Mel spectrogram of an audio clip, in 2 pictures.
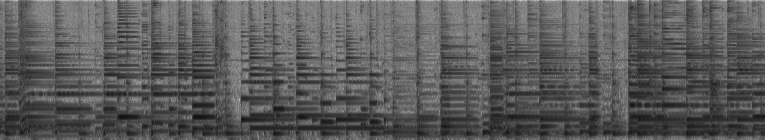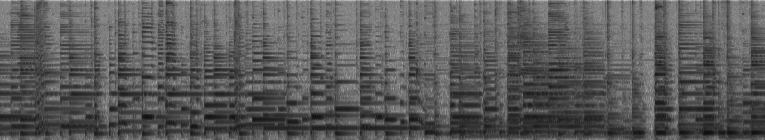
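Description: Solo fingerstyle steel-string acoustic guitar, a Martin dreadnought, played continuously: a steady bass line under picked melody notes in a shuffle rhythm.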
